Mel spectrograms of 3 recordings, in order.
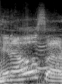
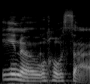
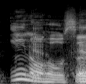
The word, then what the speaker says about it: Hinojosa: Hosa. Right. Let's just The H is silent but not. Is it silent? How do you Actually, it's enoa.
